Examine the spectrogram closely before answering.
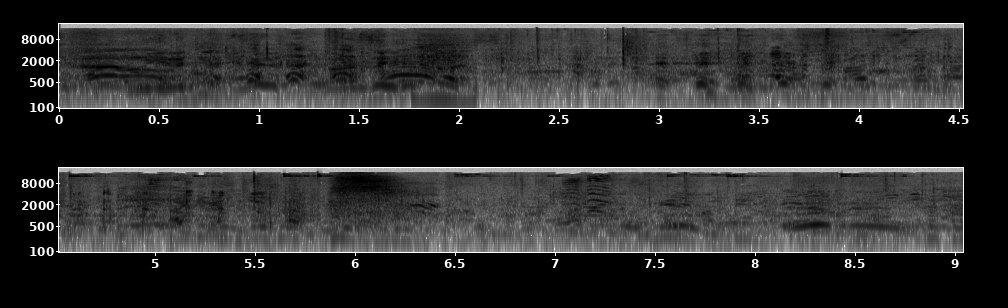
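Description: A crowd of people chatter outdoors in the background.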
